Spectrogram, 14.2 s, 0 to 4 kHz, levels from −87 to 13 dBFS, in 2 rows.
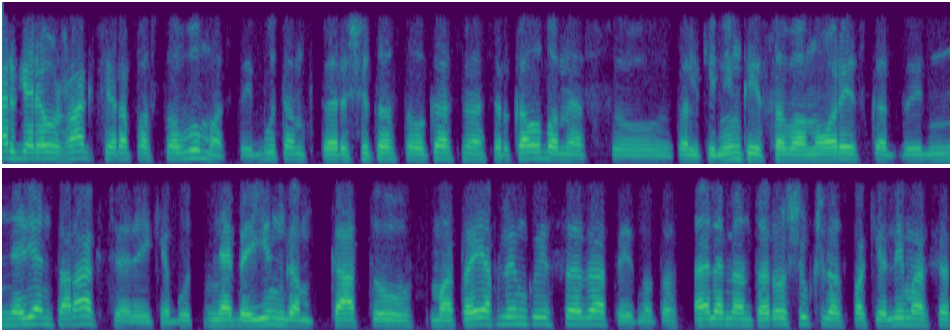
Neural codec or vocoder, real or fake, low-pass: none; real; 3.6 kHz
